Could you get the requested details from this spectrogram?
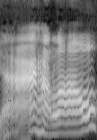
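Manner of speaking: put-on little-old-lady voice, very high pitched. Retelling a phone call, the speaker imitates the old lady who answered: old lady voice. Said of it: "it sounds like this fucking old lady".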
